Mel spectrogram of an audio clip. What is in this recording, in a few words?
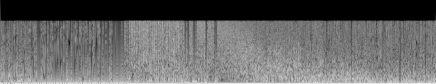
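"nieve", Spanish; laboratori fonetica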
